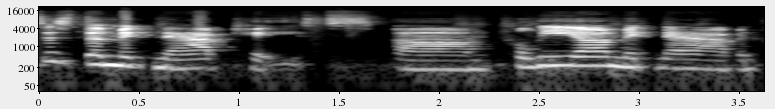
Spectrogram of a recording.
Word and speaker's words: Kalia: the McNab case um Kalia McNab and kalia's name is spelled like Callie CLA c l c a l i and then yeah you know y a so Kalia um so I'd like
